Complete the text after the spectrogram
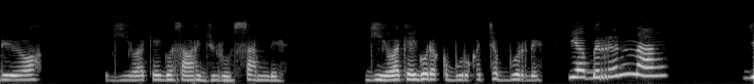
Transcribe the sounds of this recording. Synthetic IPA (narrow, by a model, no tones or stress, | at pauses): di | ɡilakajaɡuasalahd͡ʒuɾusandɛh | ɡilakajaɡuadakəbuɾukət͡ʃəbʊrdɛh | jabəɾənaŋ | d͡ʒ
